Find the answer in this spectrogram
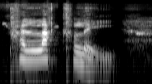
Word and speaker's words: Pluckley: Pluckley.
